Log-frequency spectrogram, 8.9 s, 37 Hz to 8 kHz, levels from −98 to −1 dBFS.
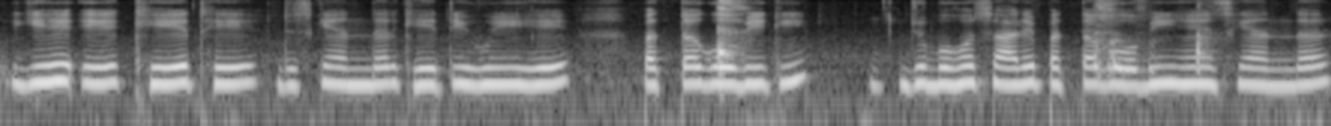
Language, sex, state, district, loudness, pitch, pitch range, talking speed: Hindi, female, Bihar, Jamui, -21 LUFS, 225 Hz, 220-235 Hz, 120 wpm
